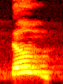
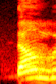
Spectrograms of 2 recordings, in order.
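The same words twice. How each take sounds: First: डम ending on M, silent B; correct pronunciation. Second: डम्ब with the B sounded; wrong pronunciation. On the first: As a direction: close on the M in डम. (सही उच्चारण, डम में B मूक) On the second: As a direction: end डम्ब on an audible B. (गलत उच्चारण, डम्ब में "ब" बोलकर) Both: Shown as a demonstration. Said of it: "डम्ब नहीं".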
